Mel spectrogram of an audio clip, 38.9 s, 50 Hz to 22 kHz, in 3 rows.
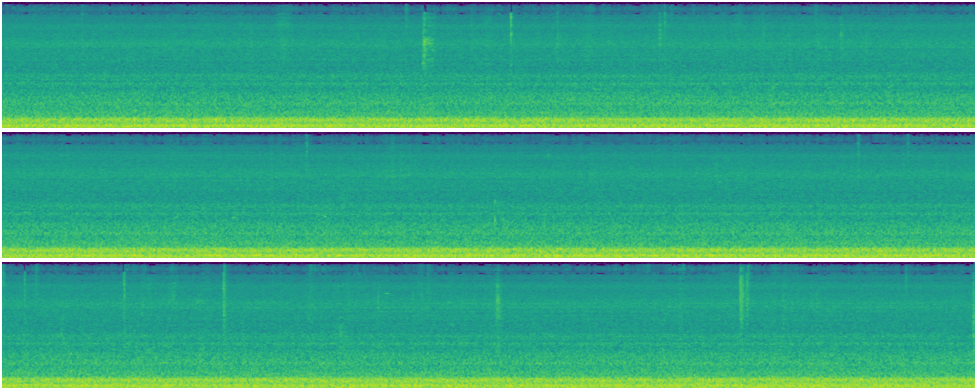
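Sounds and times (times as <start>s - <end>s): airliner cabin rumble: 0.0s - 38.9s.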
